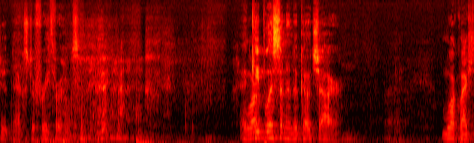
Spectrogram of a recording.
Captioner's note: laughter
